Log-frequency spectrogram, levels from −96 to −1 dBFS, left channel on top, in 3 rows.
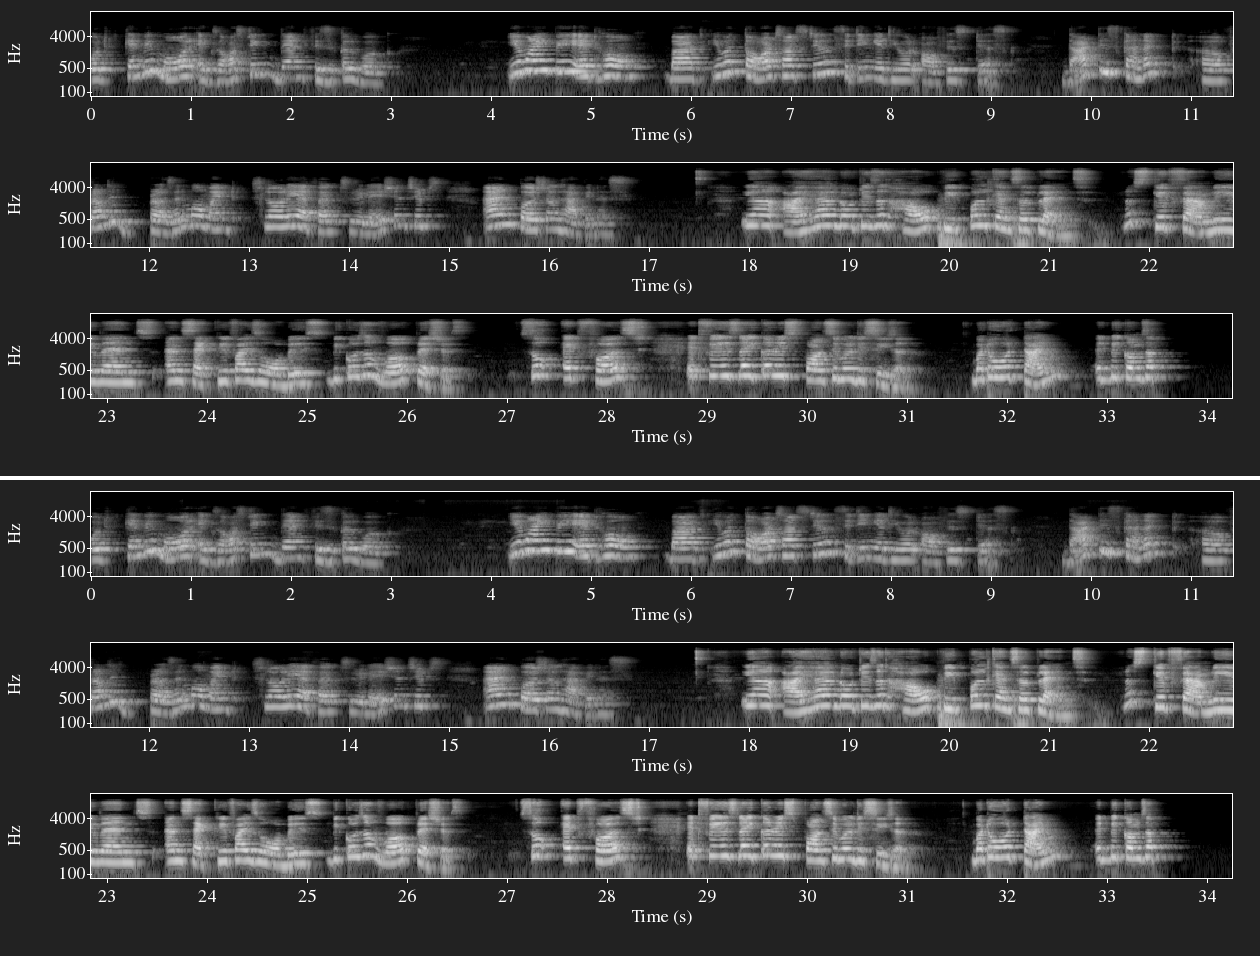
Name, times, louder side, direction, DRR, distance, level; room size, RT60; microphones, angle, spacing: voice 1, 0.0-2.9 4.2-5.4 5.7-9.1 9.7-10.6 11.1-14.9 15.3-16.7, left 1 dB, 35° left, 0 dB, 5.1 m, -32 dB
voice 2, 17.9-21.4 21.7-26.5 27.1-31.0 31.7-32.5 32.9-33.5, right 5 dB, 90° right, 6 dB, 2.0 m, -24 dB
8.6 x 7.3 x 8.3 m, 0.43 s
head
